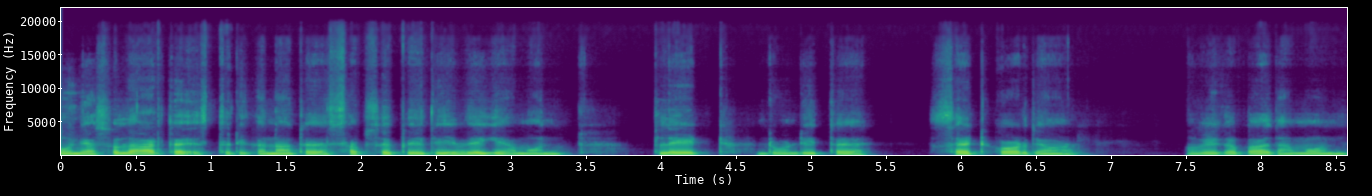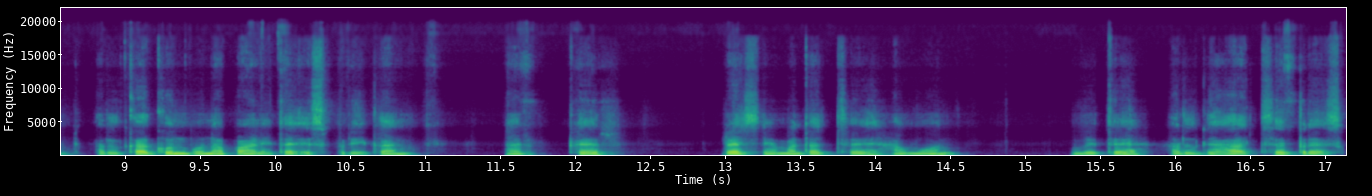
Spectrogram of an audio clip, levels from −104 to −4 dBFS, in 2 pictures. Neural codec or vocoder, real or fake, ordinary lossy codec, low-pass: vocoder, 44.1 kHz, 128 mel bands every 512 samples, BigVGAN v2; fake; none; 19.8 kHz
